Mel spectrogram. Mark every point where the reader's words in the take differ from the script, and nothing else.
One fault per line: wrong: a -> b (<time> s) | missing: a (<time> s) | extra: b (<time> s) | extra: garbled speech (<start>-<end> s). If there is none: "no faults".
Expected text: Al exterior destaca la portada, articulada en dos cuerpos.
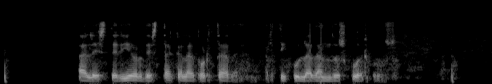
no faults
